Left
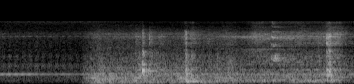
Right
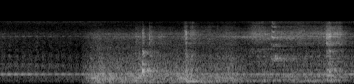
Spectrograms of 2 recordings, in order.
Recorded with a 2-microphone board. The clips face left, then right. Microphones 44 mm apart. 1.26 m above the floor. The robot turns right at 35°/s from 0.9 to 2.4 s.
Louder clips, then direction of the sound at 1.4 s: Left 3 dB; 5° left (ahead or behind).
